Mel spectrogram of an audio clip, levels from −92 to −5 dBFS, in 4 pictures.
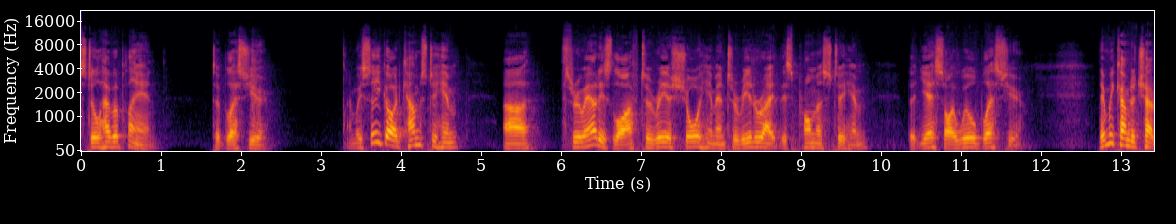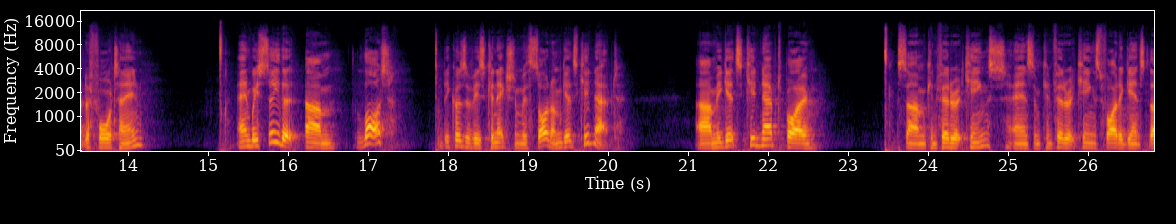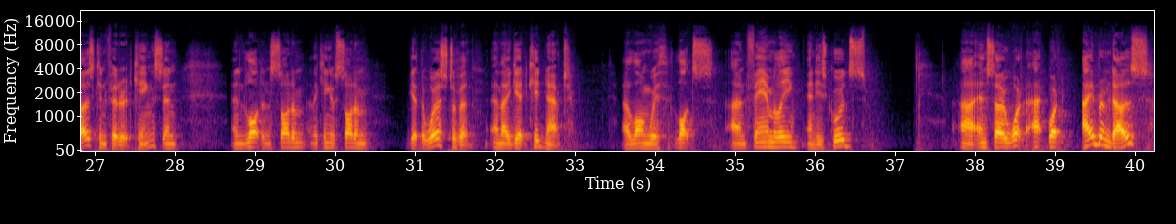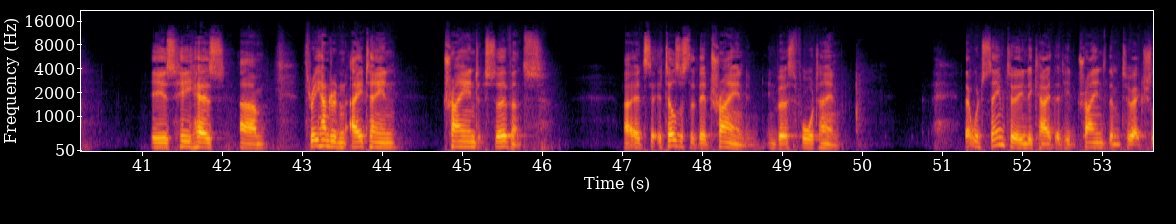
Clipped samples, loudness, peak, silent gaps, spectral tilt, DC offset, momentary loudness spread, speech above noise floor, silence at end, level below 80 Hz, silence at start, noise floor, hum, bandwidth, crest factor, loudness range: under 0.1%; -25 LUFS; -2 dBFS; none; -4 dB/octave; under 0.1%; 13 LU; 56 dB; 0 s; -62 dBFS; 0 s; -80 dBFS; none; 14.5 kHz; 24 dB; 6 LU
